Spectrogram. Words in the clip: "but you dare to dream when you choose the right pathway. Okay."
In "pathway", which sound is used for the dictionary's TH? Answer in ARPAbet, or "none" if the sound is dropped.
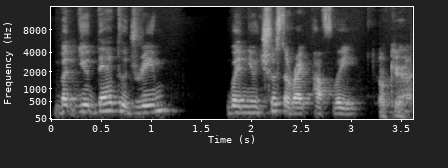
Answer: F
